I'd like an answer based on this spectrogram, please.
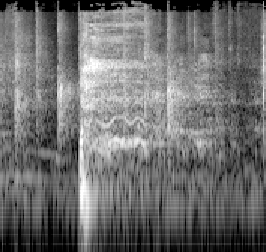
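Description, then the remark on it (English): An audience breaks into steady, dense applause after a reading of God's word, beginning with a few scattered claps, the clapping holding at a fairly loud level while a voice rises and falls over it. “We're in a clapping mood today.”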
